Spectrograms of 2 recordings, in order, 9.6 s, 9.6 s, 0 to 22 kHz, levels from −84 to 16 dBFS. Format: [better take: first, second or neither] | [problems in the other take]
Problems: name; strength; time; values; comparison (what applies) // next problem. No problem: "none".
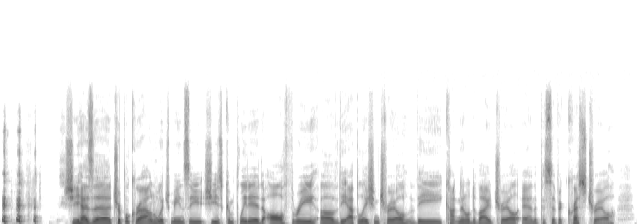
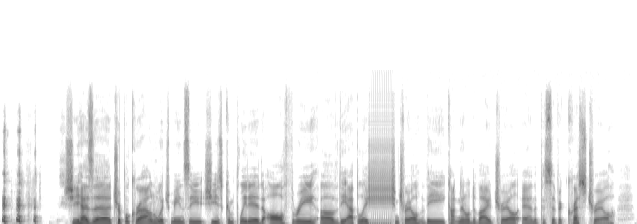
first | audio freezing; at 5.5 s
